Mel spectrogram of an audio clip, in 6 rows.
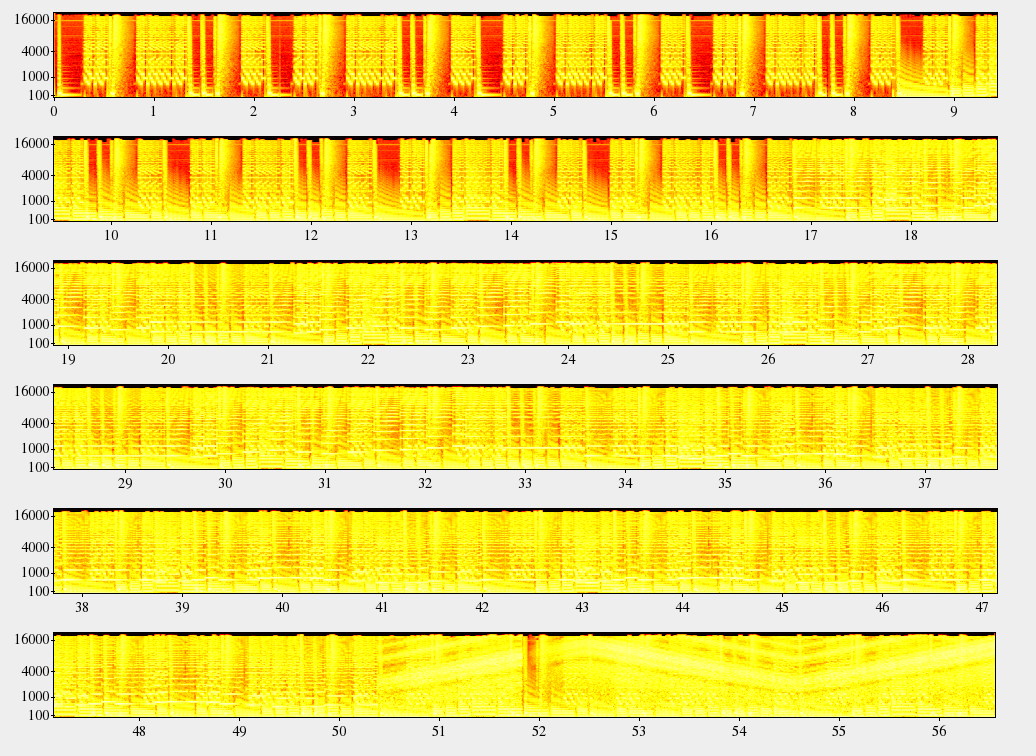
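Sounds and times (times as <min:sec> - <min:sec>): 
MOS6581R4 chip music: 0:00.3 - 0:56.5.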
